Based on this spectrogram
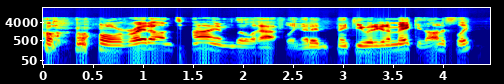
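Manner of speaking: amused, chuckling, laughing through the words. Narrating as Benjamin greeting the halfling who rushes up, laughing as Benjamin. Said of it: "he laughs. Like".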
